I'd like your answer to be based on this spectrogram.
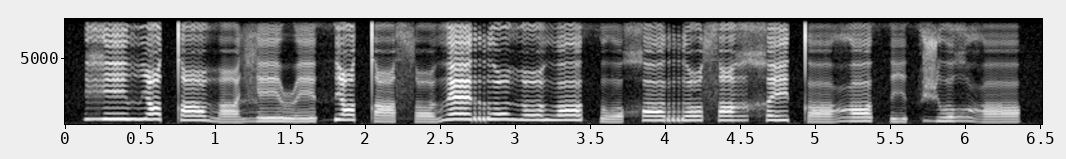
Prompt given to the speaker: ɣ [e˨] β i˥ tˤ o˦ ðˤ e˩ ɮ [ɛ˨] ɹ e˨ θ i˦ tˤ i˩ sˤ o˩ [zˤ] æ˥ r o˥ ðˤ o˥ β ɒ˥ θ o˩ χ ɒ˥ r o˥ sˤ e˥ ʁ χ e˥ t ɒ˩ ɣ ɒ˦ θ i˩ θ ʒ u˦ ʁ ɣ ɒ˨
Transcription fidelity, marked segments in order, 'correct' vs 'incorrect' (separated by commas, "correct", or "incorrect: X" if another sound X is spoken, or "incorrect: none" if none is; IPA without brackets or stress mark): incorrect: e˥, incorrect: e˨, incorrect: ð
